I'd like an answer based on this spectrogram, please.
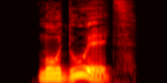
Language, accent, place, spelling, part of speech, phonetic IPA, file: German, Germany, Berlin, Moduls, noun, [ˈmoːdʊls], De-Moduls.ogg
- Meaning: genitive singular of Modul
